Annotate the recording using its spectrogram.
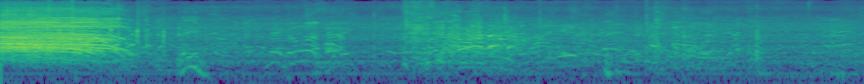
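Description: Crowd of spectators shouting and cheering loudly, dying down after about a second into murmured chatter. The cheer is the crowd's vote: they make noise for the rapper they think won the round.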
